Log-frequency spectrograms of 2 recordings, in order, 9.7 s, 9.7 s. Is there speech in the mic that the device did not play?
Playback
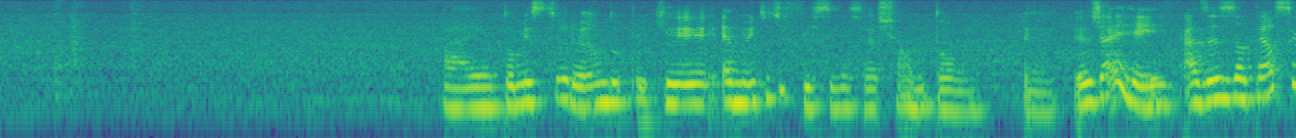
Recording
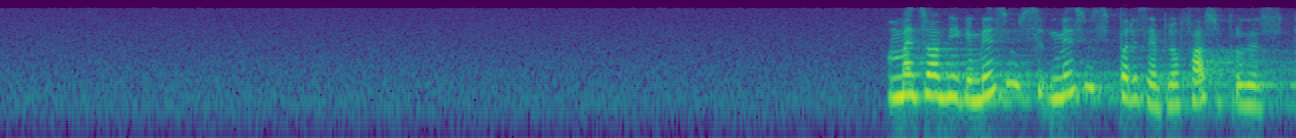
Yes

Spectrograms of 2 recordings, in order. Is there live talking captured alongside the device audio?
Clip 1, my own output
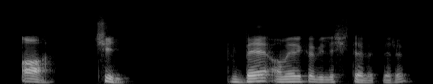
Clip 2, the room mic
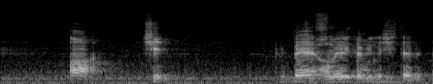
Yes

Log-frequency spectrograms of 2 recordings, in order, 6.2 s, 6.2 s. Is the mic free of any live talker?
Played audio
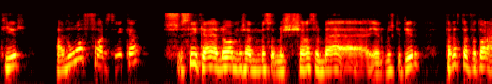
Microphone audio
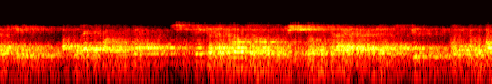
No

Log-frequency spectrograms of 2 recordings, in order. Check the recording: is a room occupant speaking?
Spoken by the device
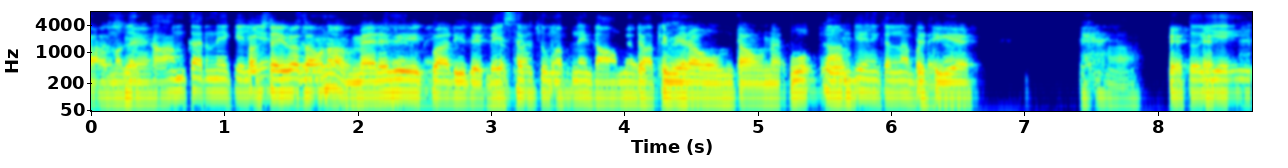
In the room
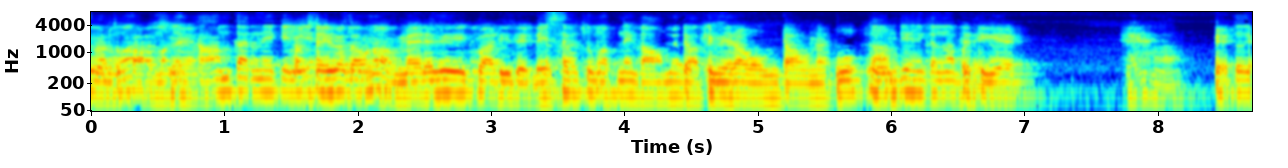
No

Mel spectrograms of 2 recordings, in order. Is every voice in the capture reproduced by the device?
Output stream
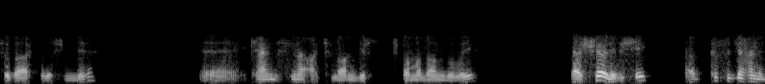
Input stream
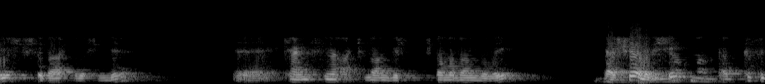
No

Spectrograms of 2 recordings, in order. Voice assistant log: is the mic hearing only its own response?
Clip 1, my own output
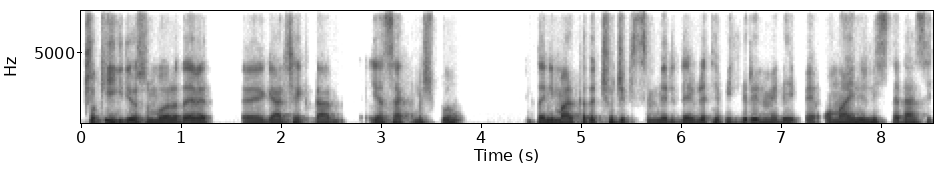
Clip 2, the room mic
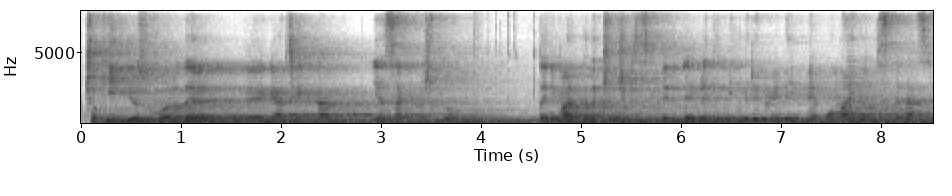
Yes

